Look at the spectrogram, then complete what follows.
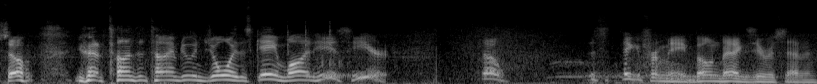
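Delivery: voice cracking and breaking mid-sentence. Telling viewers to enjoy the game without stress, voice cracking. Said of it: "I know my voice is cracking up".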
